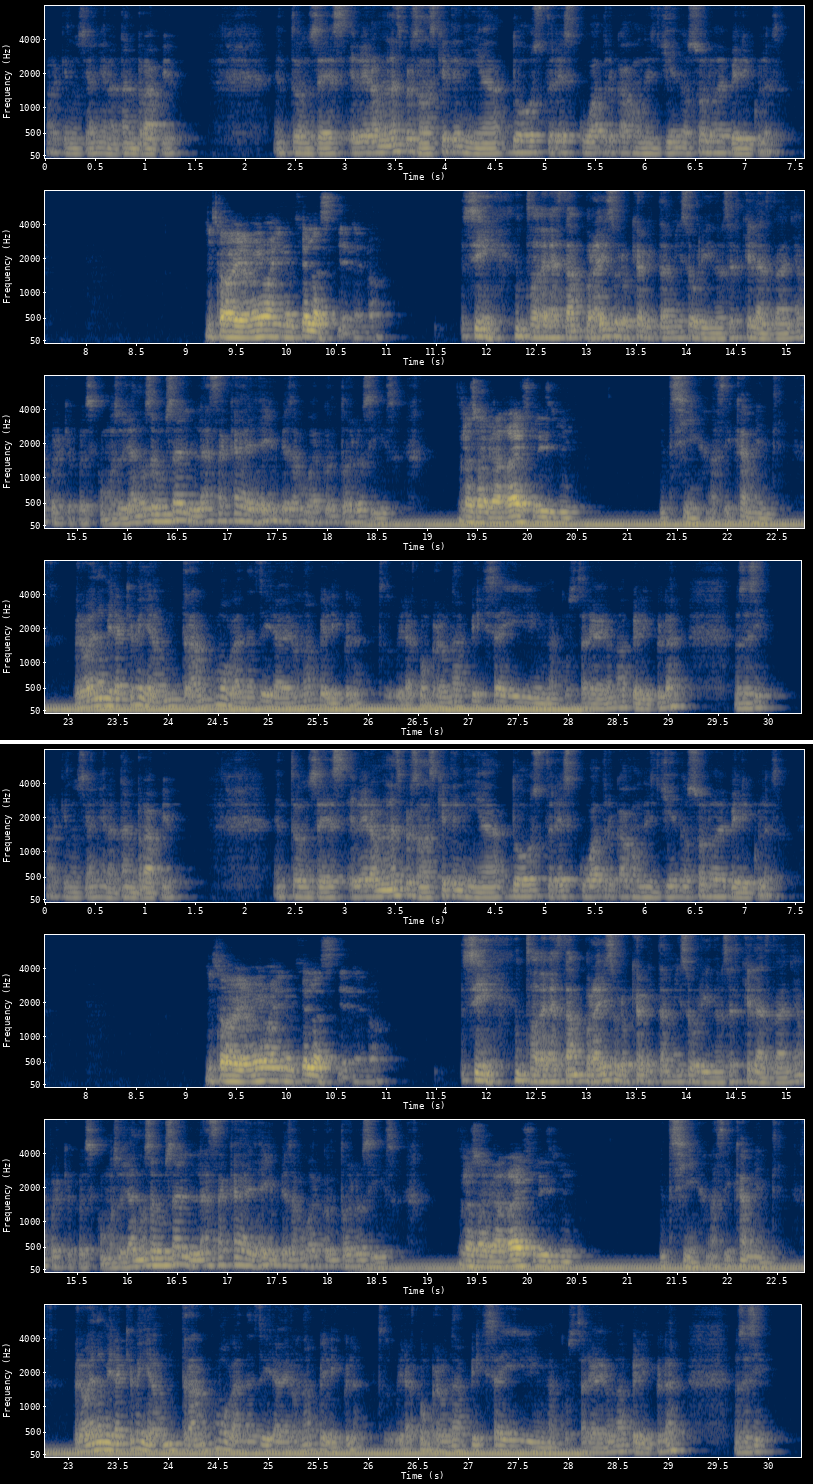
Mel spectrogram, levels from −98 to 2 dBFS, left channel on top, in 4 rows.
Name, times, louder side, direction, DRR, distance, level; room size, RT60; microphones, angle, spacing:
voice 1, 0.0-1.3 1.8-7.3 11.7-18.7 21.3-22.5 23.1-30.0, equal, 45° right, -3 dB, 2.9 m, -38 dB
voice 2, 9.2-10.9 19.3-20.4, left 1 dB, 50° left, 2 dB, 1.8 m, -28 dB
sound 1, 18.2-28.2, left 2 dB, 15° left, 1.9 m, -38 dB
6.8 x 4.2 x 4.1 m, 0.41 s
head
